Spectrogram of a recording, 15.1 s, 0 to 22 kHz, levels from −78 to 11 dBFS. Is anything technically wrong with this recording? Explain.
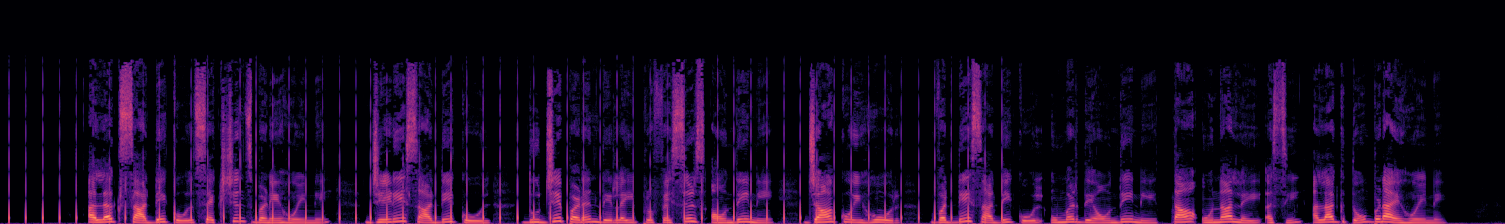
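Yes. From 0.09 s to 10.03 s a train of clicks runs over the speech, about six per second at a steady, regular spacing, around seventy in all, with peaks roughly 20 dB above the signal. The clicks share one shape and keep going through pauses, so they are added on top of the recording rather than part of it, likely interference from nearby equipment or a faulty connection or power supply. The result is a loud, even ticking throughout the first ten seconds.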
